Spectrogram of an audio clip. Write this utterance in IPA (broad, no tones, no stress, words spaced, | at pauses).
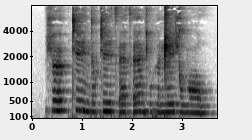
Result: çœ | cʰeːŋɡɛw ceːt͡sʼɛː t͡sʼɛːŋɡiːwrœ ŋ͡ǁeːçɔw ŋɔːw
